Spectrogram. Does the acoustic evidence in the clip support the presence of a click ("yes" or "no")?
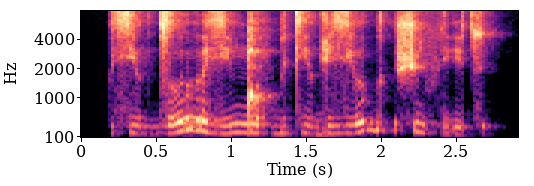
yes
